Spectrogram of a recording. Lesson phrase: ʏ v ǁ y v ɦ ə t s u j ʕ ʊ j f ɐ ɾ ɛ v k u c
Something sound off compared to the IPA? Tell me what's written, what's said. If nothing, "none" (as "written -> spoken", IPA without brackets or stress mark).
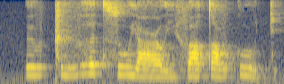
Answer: ɾ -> tˤ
